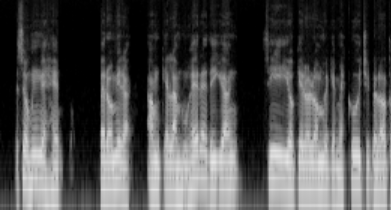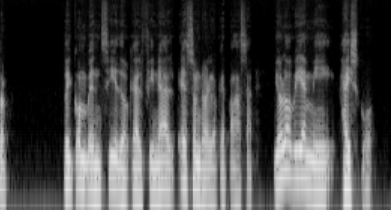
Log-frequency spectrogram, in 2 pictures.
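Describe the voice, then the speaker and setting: A man with a normal speaking voice talks at medium pitch and a moderate pace with ordinary pitch variation, in a dry, close sound with no echo. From Cuba, raised in San Francisco. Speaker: life coach and author. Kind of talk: podcast interview.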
